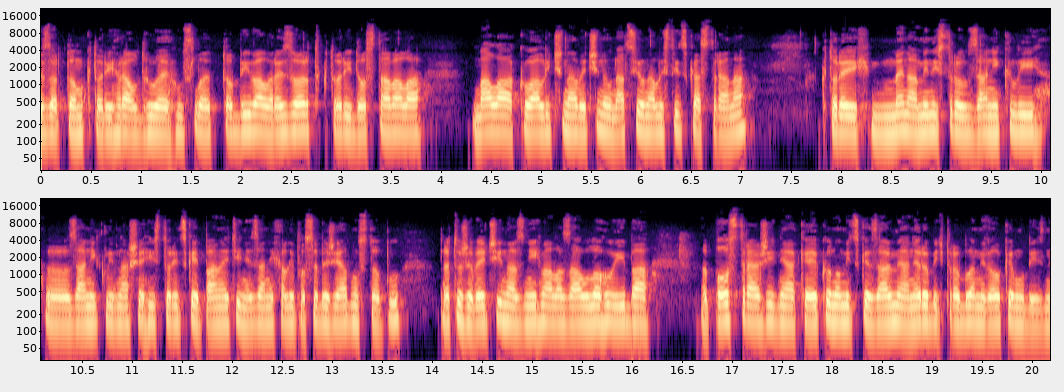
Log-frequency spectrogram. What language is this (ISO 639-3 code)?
slk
